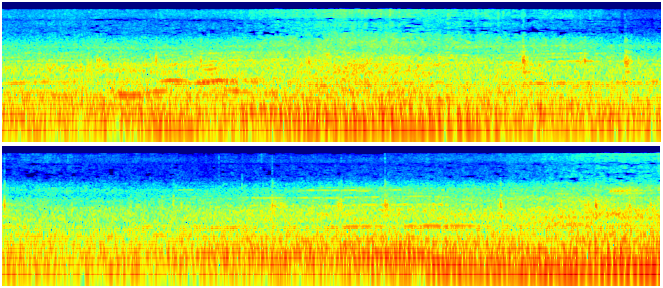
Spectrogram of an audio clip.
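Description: City street ambience: motorbike and other traffic engines running, with people talking in the background.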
